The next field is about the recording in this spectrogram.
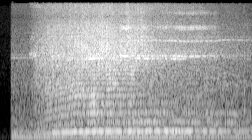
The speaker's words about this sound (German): Eine Drohne steigt auf. Etwas unsicher gesteuert von der deutschen Außenministerin Annalena Baerbock besucht in Manila ein Boot der philippinischen Küstenwache.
